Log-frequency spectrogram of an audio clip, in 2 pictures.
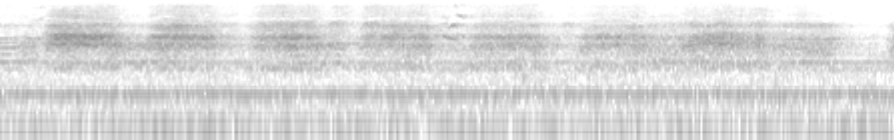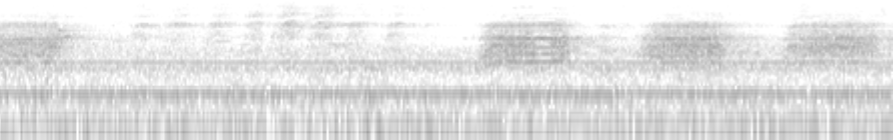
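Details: Male sea eagle at a nest in Sydney, Australia, giving a series of loud, harsh, honking notes in quick succession, about one and a half per second, over a steady electrical hum.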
